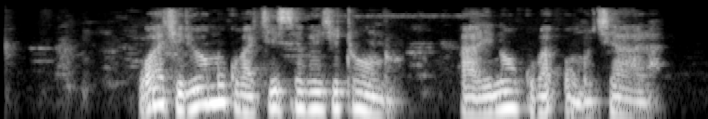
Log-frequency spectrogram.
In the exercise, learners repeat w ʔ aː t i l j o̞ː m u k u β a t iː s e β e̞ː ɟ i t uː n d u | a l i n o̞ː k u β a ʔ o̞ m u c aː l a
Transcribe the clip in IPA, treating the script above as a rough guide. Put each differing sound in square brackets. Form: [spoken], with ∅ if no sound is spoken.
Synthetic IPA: w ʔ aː [c] i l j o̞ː m u k u β a [c] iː s e β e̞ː [c] i t uː n d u | a l i n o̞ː k u β a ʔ o̞ m u c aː l a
